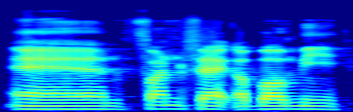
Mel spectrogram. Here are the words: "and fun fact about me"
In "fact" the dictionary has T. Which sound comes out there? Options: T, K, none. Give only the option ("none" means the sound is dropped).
none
